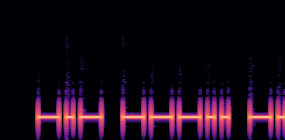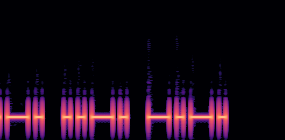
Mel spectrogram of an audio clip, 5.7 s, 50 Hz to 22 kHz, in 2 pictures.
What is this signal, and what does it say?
Morse code, heard as a keyed tone, about 17 wpm, 700 Hz. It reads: K8CFC
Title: USA Call Signs - 5 Characters - 17wpm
